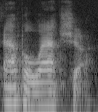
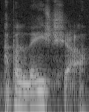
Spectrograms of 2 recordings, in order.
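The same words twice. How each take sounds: First: The middle syllable sounds like 'latch'. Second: The middle syllable does not sound like 'latch'. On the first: The local way of saying it. The speaker calls it right. "No, it's Appalachia" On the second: An outsider's way of saying it. The speaker calls it wrong. "It's like Yankees trying to tell Southerners how to speak"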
